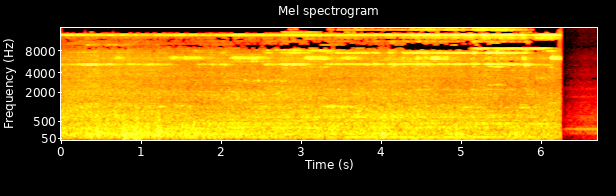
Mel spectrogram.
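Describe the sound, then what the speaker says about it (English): A train running on the South Wales rail line near Pontypridd, heard from on board as a loud, steady rumble with high wheel squeal, cutting off abruptly at the end. "I got straight back onto the train to get some more shots."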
